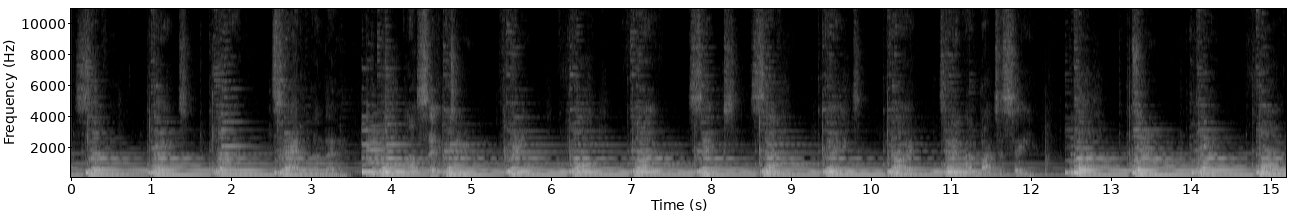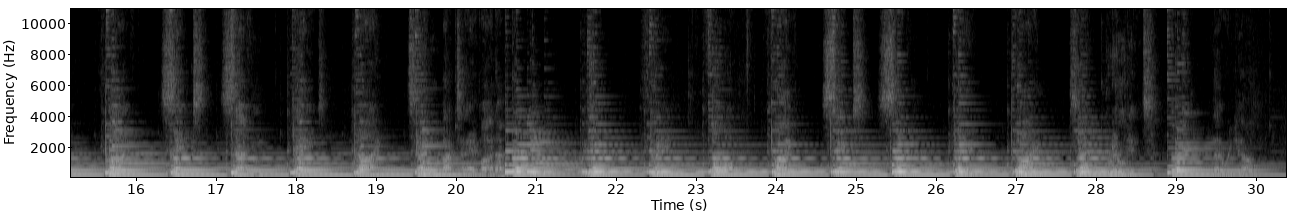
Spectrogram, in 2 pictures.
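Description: Two nylon-string ukuleles strummed together slowly, a little over one strum a second, alternating between a C major chord and an A minor chord and changing chord about every eight seconds.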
